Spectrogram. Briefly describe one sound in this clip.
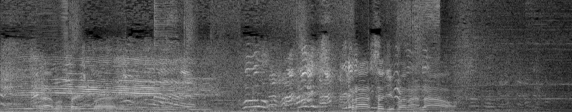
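Men talk with one another nearby.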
